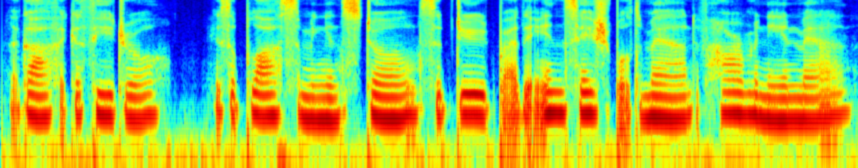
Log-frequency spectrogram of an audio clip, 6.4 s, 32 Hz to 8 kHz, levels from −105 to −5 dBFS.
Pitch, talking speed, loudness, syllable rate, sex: 175 Hz, 160 wpm, -18 LUFS, 5.0 syllables/s, female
